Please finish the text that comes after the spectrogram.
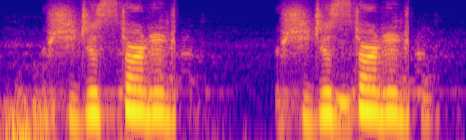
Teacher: The T is dropped. This is really common with the ST cluster at the end. When the next word begins with a consonant, we tend to drop the T.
